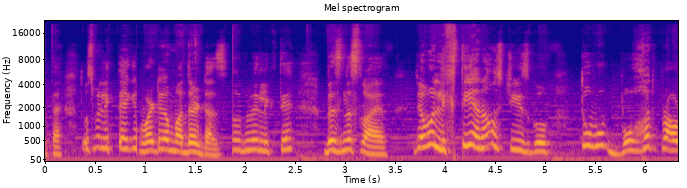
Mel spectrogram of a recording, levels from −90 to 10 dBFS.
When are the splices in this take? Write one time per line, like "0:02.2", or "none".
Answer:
0:01.9
0:03.5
